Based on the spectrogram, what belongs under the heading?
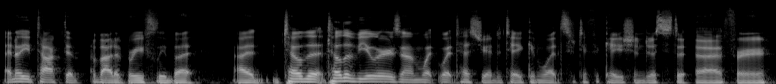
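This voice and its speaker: A man's voice: low-pitched, moderate pace, smooth, no echo, clean studio sound. A man with a stuffed-up nose, sounding congested and slightly short of breath as he chats casually as a podcast host. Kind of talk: casual chat.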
